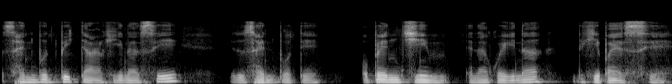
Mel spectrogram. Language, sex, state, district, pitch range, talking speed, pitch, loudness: Nagamese, male, Nagaland, Dimapur, 95-110 Hz, 170 wpm, 100 Hz, -20 LUFS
